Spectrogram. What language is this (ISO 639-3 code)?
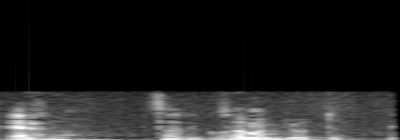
dan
